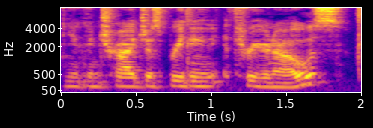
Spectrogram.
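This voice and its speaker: A woman in her thirties with a low-placed speaking voice, leading a singing warm-up at home in an encouraging, instructive way. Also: moderate pace, distant mic, slight background noise. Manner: encouraging, instructive, demonstrates vocal sounds. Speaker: voice teacher. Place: small room at home with a piano.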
